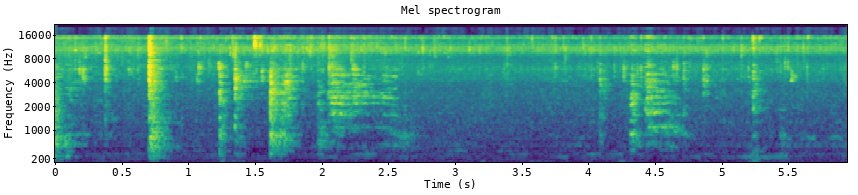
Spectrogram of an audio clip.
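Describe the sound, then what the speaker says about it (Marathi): Mandeli fish frying in hot oil, with a soft sizzle beneath repeated sharp clinks and scrapes of a utensil against the pan, irregular clatters across the span and a faint voice in the background. "असे मांदेली मी सर्व फ्राय करून घेते."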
